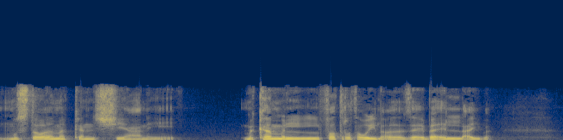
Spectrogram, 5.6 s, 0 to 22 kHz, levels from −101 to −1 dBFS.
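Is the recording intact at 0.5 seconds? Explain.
Yes, the speech at 0.5 seconds is intact, with nothing beyond the ordinary character of the WebRTC call path, whose codec limits the top end to about 8 kHz.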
